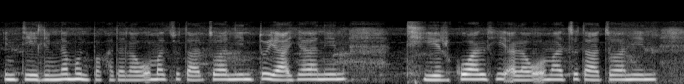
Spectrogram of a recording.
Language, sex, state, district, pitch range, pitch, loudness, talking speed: Mizo, female, Mizoram, Aizawl, 215-235 Hz, 230 Hz, -15 LUFS, 165 wpm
